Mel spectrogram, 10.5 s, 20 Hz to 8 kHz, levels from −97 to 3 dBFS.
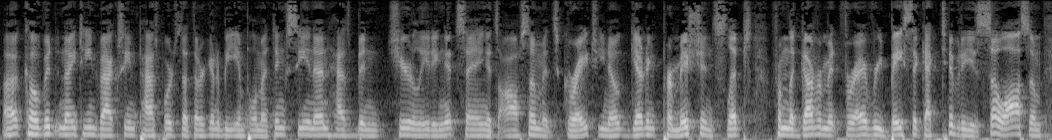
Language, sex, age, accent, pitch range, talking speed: English, male, 30-49, American, 120-145 Hz, 200 wpm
